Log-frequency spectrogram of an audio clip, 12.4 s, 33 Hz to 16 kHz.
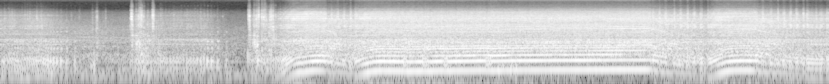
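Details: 1985 Honda Vision two-stroke scooter, previously flooded, top end drained by tipping the bike over; after some rattling it catches near four seconds and settles into a steady, even idle with a brief blip, starting and idling normally.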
